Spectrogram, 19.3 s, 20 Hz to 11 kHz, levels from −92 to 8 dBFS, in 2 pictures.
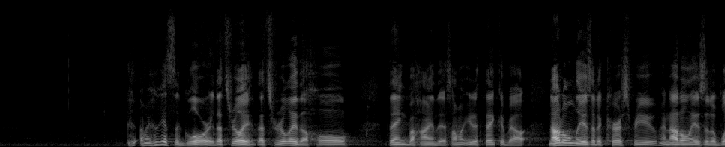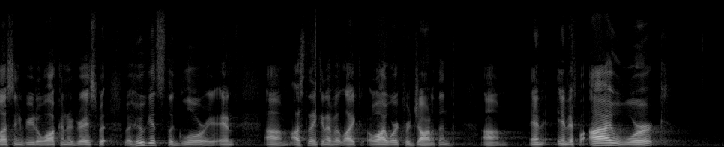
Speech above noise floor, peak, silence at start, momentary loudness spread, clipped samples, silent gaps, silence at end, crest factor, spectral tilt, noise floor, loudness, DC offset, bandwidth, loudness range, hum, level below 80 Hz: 46 dB; -10 dBFS; 1.7 s; 15 LU; under 0.1%; none; 0.95 s; 26 dB; -5.5 dB/octave; -81 dBFS; -36 LUFS; under 0.1%; 10 kHz; 8 LU; none; under -90 dBFS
